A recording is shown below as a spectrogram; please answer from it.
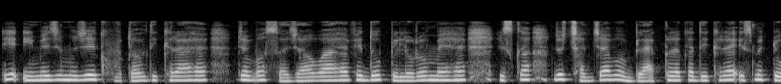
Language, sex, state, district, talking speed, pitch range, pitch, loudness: Hindi, female, Chhattisgarh, Sukma, 230 wpm, 185-210 Hz, 200 Hz, -16 LUFS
